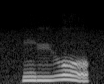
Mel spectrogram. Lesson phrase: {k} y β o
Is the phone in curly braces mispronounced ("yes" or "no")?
yes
